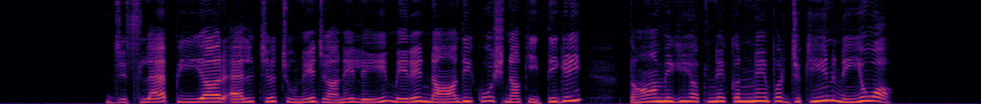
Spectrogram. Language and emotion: Dogri, surprised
